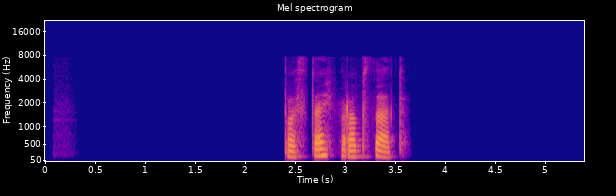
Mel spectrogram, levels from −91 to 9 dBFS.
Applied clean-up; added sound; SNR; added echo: none; none; none; none.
